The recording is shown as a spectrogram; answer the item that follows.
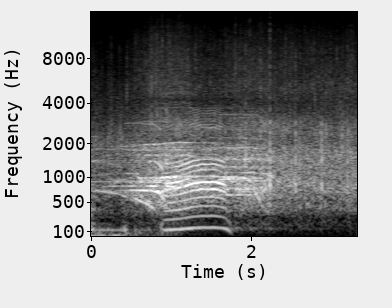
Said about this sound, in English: In fact, put your hands together and welcome Ted Cunningham to the stage.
